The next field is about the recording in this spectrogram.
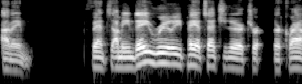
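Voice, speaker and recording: A man's plain, everyday voice, fairly low in pitch, with lively intonation at a moderate pace against a quiet background. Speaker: music podcast host. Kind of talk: casual chat.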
